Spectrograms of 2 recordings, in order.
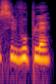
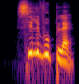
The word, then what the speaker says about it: s'il vous plaît: Un croissant, s'il vous plaît. – A croissant, please. Okay, I think I got the first part. But what was the pronunciation for please? – S'il vous plaît.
